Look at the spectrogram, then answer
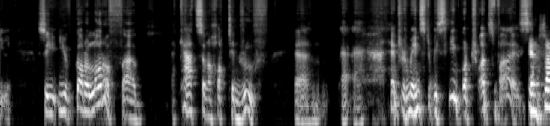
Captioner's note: laughs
